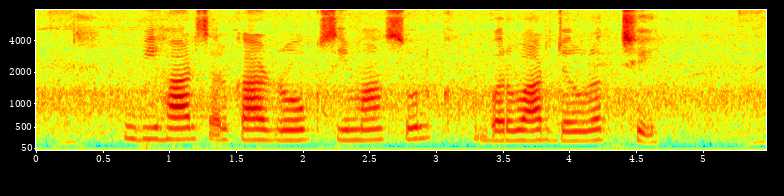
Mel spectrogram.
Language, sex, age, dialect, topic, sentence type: Magahi, female, 18-24, Northeastern/Surjapuri, banking, statement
